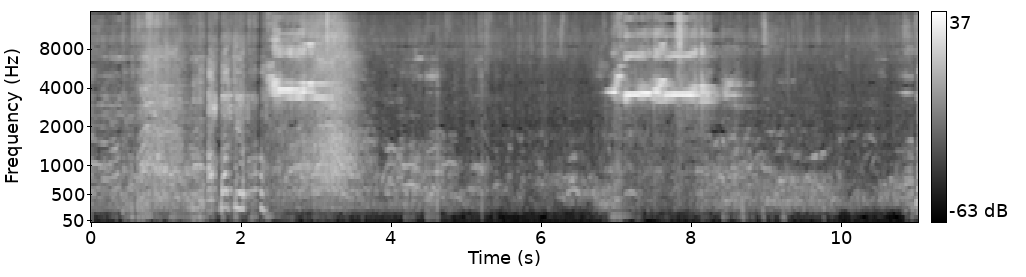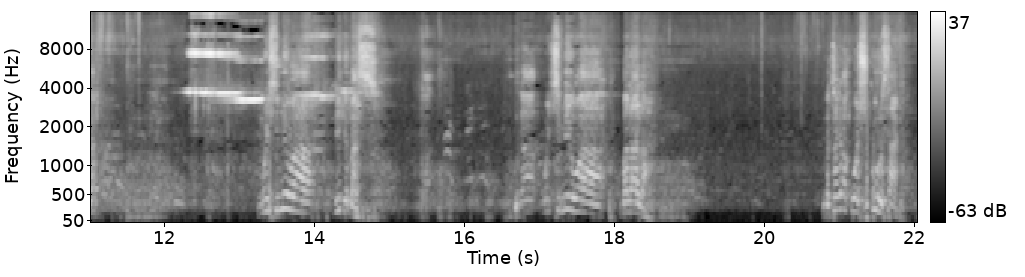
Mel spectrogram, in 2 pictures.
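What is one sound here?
A large outdoor crowd cheers and chatters loudly.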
